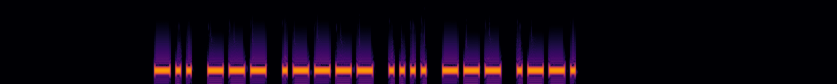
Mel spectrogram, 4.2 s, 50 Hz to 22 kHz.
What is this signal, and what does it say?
Morse code, heard as a keyed tone, about 45 wpm, 700 Hz. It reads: DO1HOP
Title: DXCC-100 Call Signs - 6 Characters - 45wpm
